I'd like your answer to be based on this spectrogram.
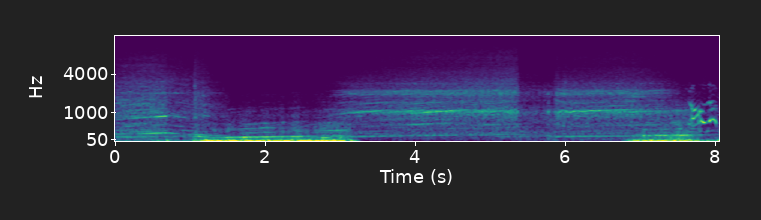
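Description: A Honda S2000 engine revs hard in a race, rising and falling through the gears up close and loud, with brief lifts between pulls, while a voice talks over it.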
